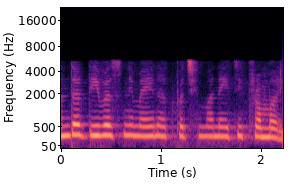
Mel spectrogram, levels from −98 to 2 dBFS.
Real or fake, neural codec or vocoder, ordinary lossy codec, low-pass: fake; codec, 16 kHz, 0.5 kbps, X-Codec, WavLM features, trained on Multilingual LibriSpeech; none; 5.4 kHz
